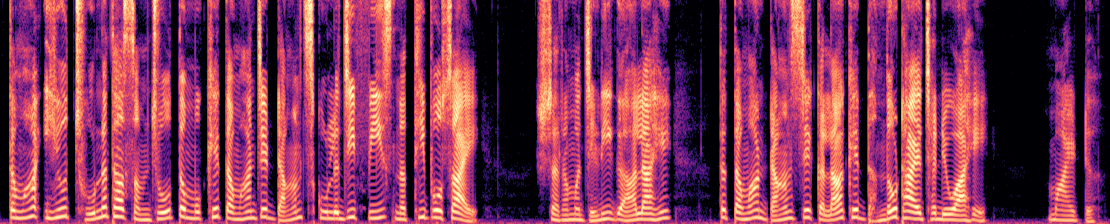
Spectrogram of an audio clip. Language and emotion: Sindhi, disgusted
